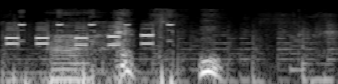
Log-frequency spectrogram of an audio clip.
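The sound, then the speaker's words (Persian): Touch-tone beeps sound as a telephone number is dialed, a quick run of short, bright keypad tones in the first half. A busy, cluttered layer of other sound continues underneath and after the dialing. “بذار من یه زنگ بزنم به این پسری ببینم ظریف دور برش هنوز. شمارش اینه.”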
